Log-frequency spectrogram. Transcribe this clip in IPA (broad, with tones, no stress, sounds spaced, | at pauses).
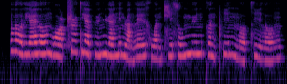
l ɤ˥˩ l j ɛ˧˥ l ɤ˧˥ n̪ w ɔ˨˩ ʈ͡ʂ ɻ̩˥ t̪ j ɛ˥˩ p y˧˥ n ɥ ɛ˧˥ n i˧ n ɻ a˩ n l e˧˥ ɪ̯ x w ə˨˩ n t͡ɕ i˦ s u˧˥ m y˥ n k ə˥˩ n pʰ i˥ n n̪ ɤ˨˩ t̪ʰ i˥˩ l ɤ˧˥ ŋ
